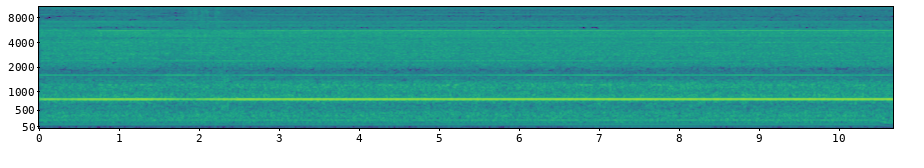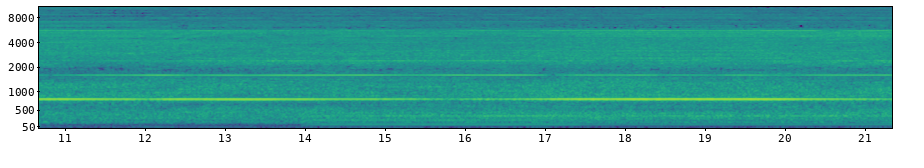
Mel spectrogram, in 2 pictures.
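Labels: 0.0s A vacuum cleaner whirs and buzzes steadily. 21.3s

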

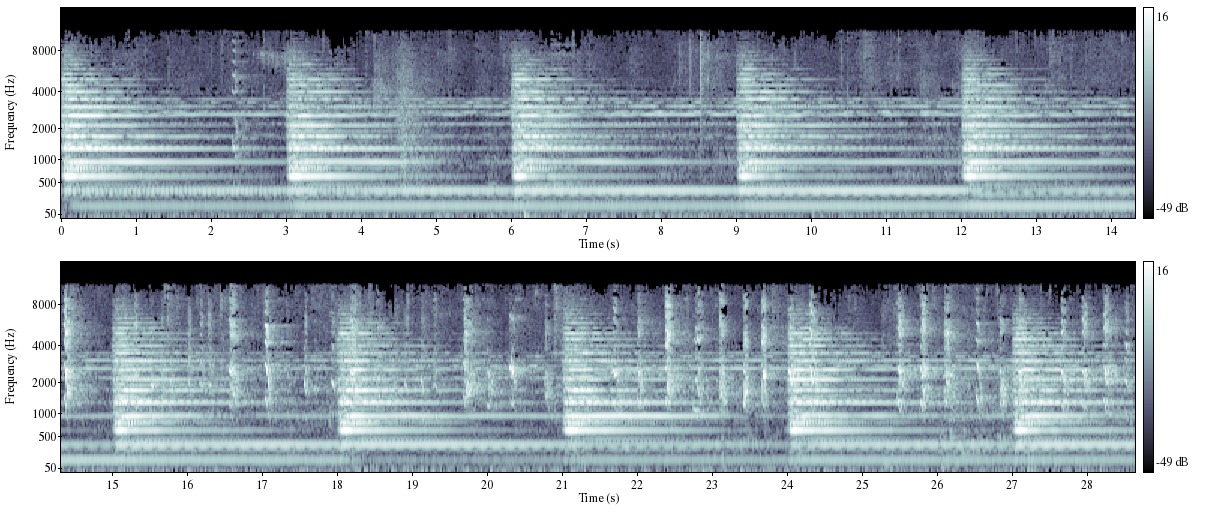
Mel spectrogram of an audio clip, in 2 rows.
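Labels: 0.0s A huge bell rings loudly every few seconds, fading into a deep rumbling vibration before the next strike. 28.6s
0.0s Light rain drips softly in the background. 28.6s
2.2s A jackdaw chirps with a sharp, high-pitched sound. 2.7s
14.2s A jackdaw chirps with a sharp, high-pitched sound. 14.6s
15.2s Jackdaws are repeatedly making high-pitched sharp calls. 24.6s
25.4s Jackdaws are repeatedly making high-pitched sharp calls. 28.6s
25.6s Rhythmic sounds in the background. 27.0s

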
